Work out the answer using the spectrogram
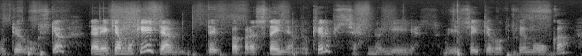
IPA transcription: ʊ tʲɪˈʋʊks kʲɛ tʲæː ˈrʲɛɪkʲɛ mʊˈkʲeːt tʲæː tɐɪp pɐprɐsˈtɐɪ nʲɛnʊˈkʲɪrʲpʲsʲɪ nʊˈjeːjæːs jɪˈsɐɪ tʲɪˈʋʊks kɐɪ ˈmoːkɐ

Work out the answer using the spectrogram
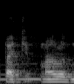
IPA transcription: ˈpɑːˌtʲɪ moːn ˈruɔt

